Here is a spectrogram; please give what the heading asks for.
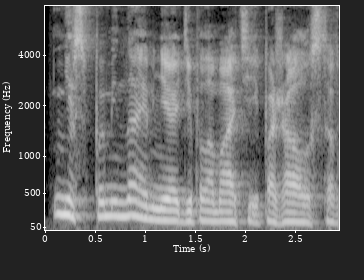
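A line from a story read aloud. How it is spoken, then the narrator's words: Regretful sigh. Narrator (Russian): вздохнул с сожалением Сергей Григорьевич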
